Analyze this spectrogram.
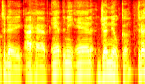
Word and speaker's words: Jhanika: I have Anthony and Jhanika.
